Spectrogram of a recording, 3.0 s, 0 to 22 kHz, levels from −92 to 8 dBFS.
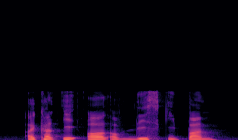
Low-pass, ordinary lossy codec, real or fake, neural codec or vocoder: none; none; real; none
